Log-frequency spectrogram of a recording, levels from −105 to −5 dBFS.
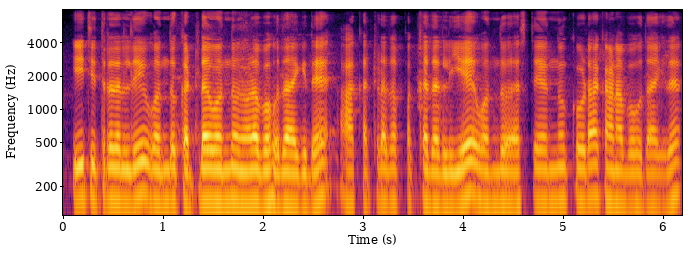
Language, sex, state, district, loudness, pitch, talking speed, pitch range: Kannada, male, Karnataka, Bangalore, -19 LUFS, 140 Hz, 115 wpm, 135-145 Hz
